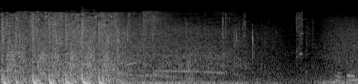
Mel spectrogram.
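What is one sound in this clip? A loud burst of impact and roaring noise erupts, then fades.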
